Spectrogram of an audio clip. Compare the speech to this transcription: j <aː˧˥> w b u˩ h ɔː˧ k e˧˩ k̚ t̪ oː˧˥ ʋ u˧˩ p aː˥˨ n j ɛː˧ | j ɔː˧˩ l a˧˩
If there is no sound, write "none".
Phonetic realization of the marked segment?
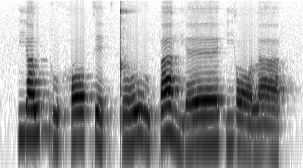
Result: a˧˥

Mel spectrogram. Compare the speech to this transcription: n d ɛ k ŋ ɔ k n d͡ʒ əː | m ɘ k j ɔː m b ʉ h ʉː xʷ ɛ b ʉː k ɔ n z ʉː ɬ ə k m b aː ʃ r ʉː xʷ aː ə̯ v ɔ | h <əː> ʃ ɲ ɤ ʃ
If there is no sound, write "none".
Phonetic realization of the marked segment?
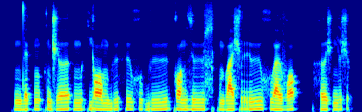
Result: əː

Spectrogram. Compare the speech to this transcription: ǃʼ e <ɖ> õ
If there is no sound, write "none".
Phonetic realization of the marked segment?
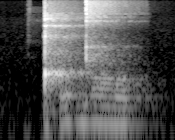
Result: ɖ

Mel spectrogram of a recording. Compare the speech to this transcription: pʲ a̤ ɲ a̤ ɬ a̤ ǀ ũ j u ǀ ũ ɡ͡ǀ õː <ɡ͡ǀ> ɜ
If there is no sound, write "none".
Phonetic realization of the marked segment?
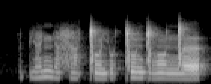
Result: ŋ͡ǀ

